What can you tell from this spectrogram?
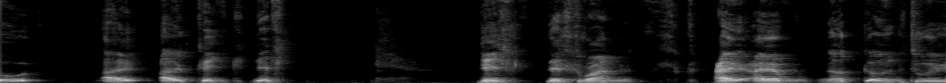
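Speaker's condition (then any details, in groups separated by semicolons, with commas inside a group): Cerebral palsy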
